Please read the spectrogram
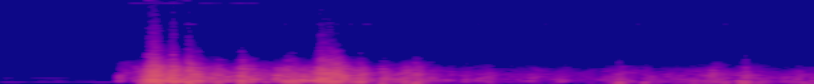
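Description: A thunderclap breaking suddenly under a second in, then rumbling and slowly dying away.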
